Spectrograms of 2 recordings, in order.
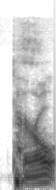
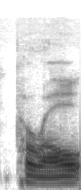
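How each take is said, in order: First: The word sounds like 'peril'. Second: The word sounds like 'parole'. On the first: "some lawyers would pronounce it peril" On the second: "what we call parole"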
